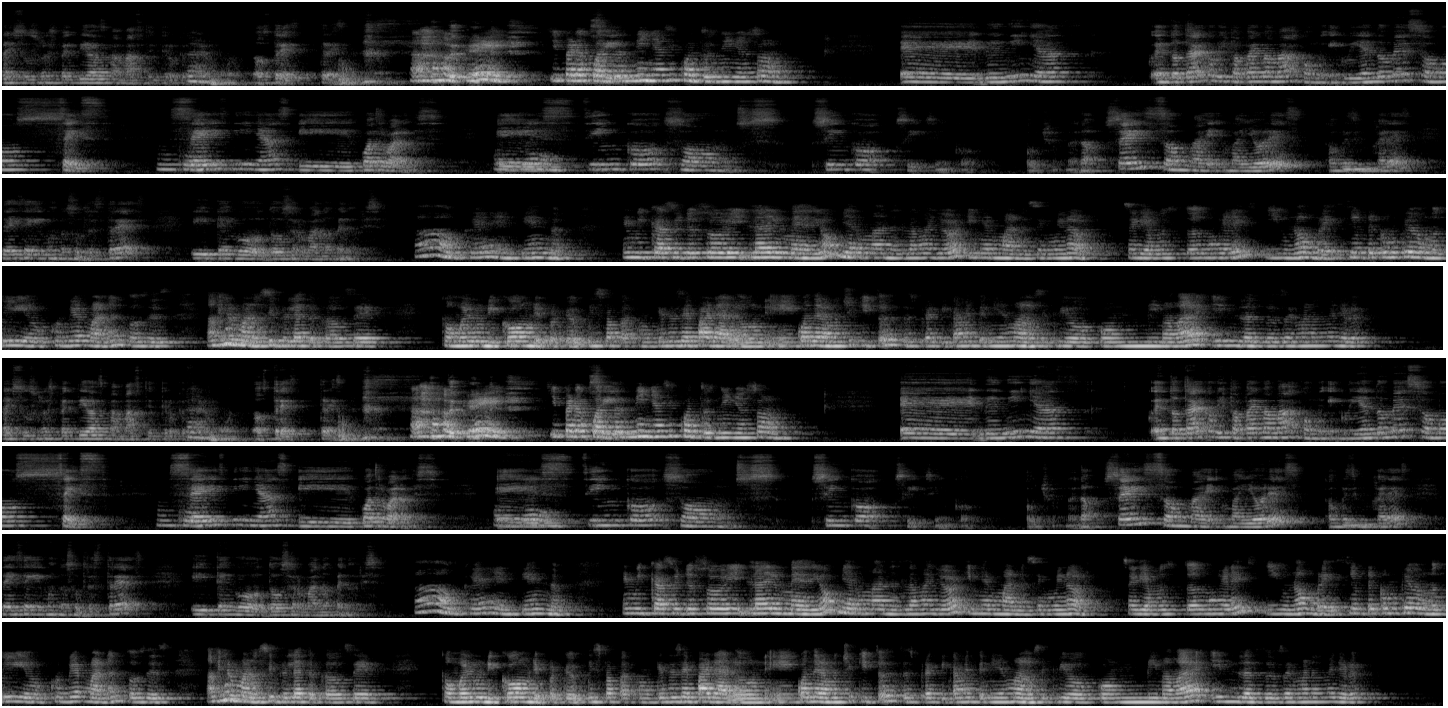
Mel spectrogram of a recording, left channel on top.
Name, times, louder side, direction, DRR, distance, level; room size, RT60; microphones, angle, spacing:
voice 1, 0.0-5.2 6.0-6.1 8.5-8.6 9.0-10.8 11.5-15.5 16.1-18.8 19.4-22.2 22.5-24.1 24.7-27.4 27.7-32.6, right 1 dB, 55° right, 0 dB, 1.2 m, -32 dB
voice 2, 4.1-5.0 5.5-7.8 16.0-16.5 19.4-20.0 27.8-28.1 33.0-34.5 35.1-39.7 40.1-44.9 45.4-47.0 47.7-56.9, right 1 dB, 40° right, -1 dB, 0.8 m, -23 dB
6.0 x 2.1 x 3.1 m, 0.80 s
head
